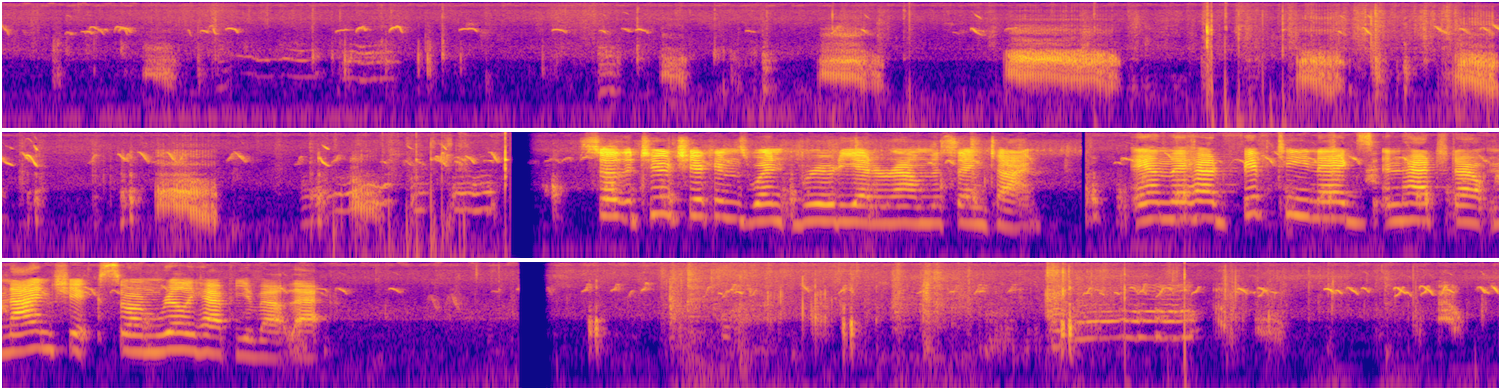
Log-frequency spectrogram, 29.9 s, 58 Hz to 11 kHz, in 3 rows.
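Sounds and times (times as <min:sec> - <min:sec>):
hens clucking: 0:00.0 - 0:07.6, 0:08.5 - 0:16.4, 0:22.5 - 0:29.9
chicks peeping: 0:00.0 - 0:21.0, 0:21.6 - 0:29.9.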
